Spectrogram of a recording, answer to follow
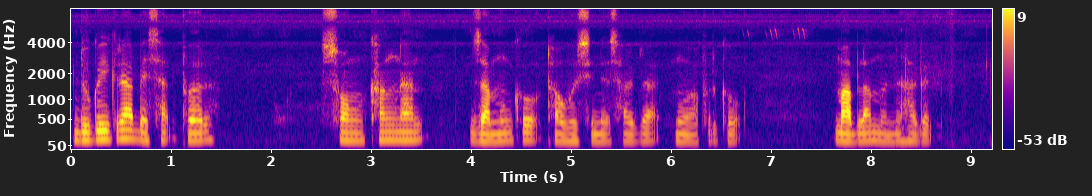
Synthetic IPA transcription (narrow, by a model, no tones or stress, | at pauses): duɡɯjɡɾabesat̚pʰɯɾ | sɔŋkʰaŋnan | zamuŋkʰɯwtʰawɦɯsinɯsaɾɡɾamuwapʰɯɾkʰɯw | mablamɯnːɯɦaɡɯt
